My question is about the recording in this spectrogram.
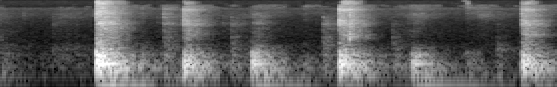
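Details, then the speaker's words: Office chair rocked giving six dull, hollow knocks from inside the gas cylinder (piston), caused by a broken internal rubber bumper needing replacement. "این صدا مربوط میشه به داخل پیستون و باید پیستون رو باز کنم تا ببینم مشکل دقیقا از کجاست"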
